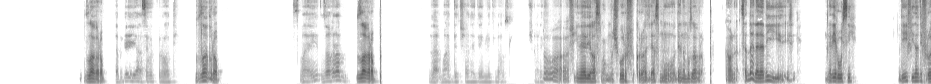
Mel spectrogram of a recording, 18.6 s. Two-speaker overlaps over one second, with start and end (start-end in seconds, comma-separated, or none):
none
